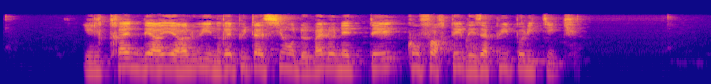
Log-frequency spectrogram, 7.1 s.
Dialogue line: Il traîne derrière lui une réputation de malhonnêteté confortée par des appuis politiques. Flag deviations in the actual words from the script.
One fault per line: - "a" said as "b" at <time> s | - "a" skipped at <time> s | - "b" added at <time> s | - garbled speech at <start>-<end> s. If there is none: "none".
- "par" skipped at 4.6 s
